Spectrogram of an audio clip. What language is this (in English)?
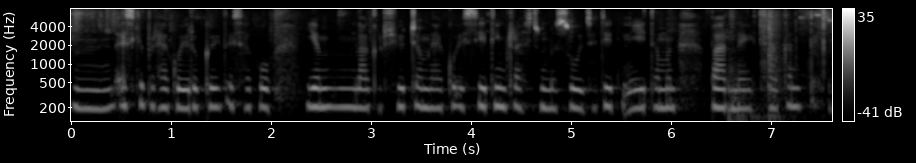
Kashmiri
